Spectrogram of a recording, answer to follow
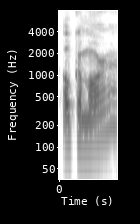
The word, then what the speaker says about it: Okamura: He says Okamura. I got to say it right or he'll beat me up.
